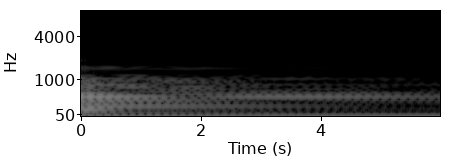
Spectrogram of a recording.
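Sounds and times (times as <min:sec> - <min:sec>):
Steinway piano played pianissimo: 0:00.0 - 0:04.4.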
